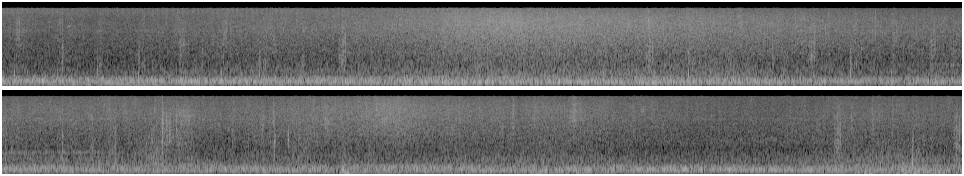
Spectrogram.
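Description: Footsteps crunch softly through tall grass.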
